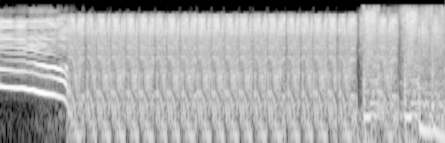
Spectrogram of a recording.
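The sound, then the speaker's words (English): A gunshot sound effect plays from a soundboard button. A loud whistling tone drops sharply in pitch, then a long, dense, rapid rattle of gunfire-like cracks follows. “I try not to press that button too much, but that was a shot fired.”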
